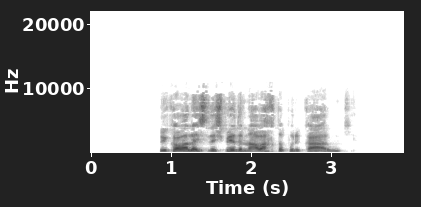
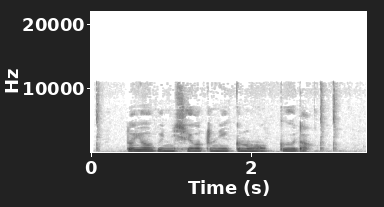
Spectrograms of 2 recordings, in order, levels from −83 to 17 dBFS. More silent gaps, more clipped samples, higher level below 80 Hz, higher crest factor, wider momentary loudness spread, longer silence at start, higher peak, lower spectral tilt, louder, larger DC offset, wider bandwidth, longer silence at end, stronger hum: neither; neither; second, -72 dBFS vs -52 dBFS; about the same, 18 dB vs 16 dB; second, 14 LU vs 17 LU; first, 0.85 s vs 0.05 s; about the same, -6 dBFS vs -6 dBFS; second, -3.5 dB/octave vs -5.5 dB/octave; about the same, -21 LUFS vs -21 LUFS; neither; second, 10 kHz vs 11.5 kHz; first, 0.8 s vs 0.35 s; neither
